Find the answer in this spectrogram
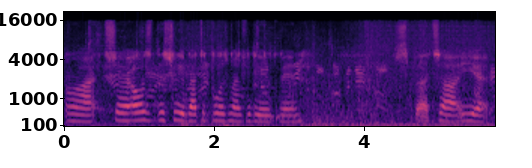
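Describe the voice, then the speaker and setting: High-voiced, excitable woman commenting on gameplay. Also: moderate pace, poor audio. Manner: rambling, excitable, with fillers.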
